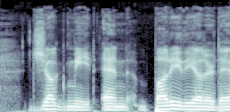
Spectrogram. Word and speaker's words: Jagmeet: jug meat sing uh it's spelled jag meat but i've heard it mostly said jug meat and buddy the other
